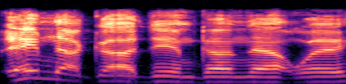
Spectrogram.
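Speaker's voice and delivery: acted-out yelling. Telling a story about a gun misfire, retelling a yell at the guy holding it. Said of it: "and I'm like yelling at him".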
